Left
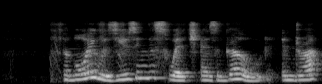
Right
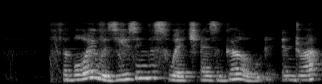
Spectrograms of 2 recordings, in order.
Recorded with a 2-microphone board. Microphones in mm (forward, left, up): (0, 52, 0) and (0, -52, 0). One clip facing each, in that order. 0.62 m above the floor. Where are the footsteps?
I don't hear footsteps.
